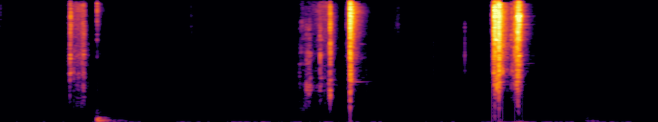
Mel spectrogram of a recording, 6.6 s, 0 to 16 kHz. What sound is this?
Glock 17 Reload
A reload of the Glock 17. recorded with a non-filtered condenser mic.
9mm, fx, glock-17, metal, pistol, reload, slide, weapon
